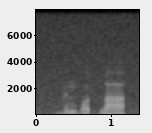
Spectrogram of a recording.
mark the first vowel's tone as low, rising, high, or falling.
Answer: low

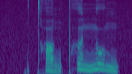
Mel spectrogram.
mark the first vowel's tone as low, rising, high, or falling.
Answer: low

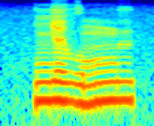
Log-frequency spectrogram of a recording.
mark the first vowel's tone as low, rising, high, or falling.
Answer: high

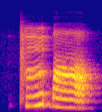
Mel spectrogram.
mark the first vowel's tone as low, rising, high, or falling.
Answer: rising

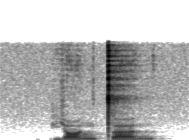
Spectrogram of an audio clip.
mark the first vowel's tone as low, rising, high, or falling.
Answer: high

